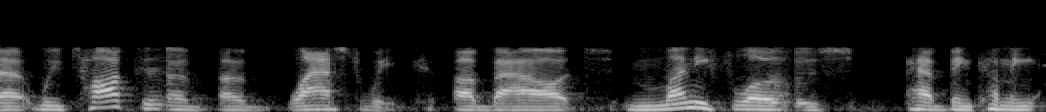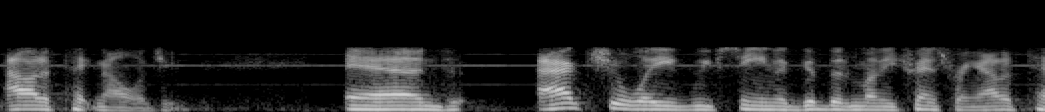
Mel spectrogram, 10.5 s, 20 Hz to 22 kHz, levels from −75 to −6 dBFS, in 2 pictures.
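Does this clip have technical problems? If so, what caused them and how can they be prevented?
Yes. The whole clip carries Speex codec damage: hoarse, noisy speech from too few bits for the excitation, which fits a low setting around 11 kbps. Raise the Speex quality or bitrate, or switch to a modern codec like Opus.

VoIP packet loss concealed by the speech codec hits at 0.75–0.94 s and 3.85–4.10 s, where the decoder stretches its last frame into a fading buzzy tone or coloured noise over gaps of about 80 and 120 ms. Use a jitter buffer with FEC or redundancy on a steadier network.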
